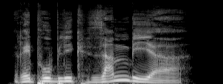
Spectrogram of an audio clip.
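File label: "Republik Sambia", German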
